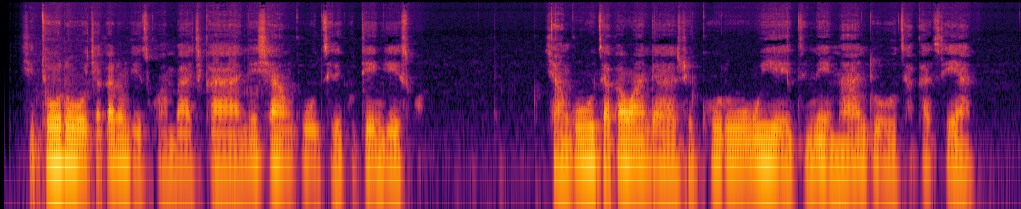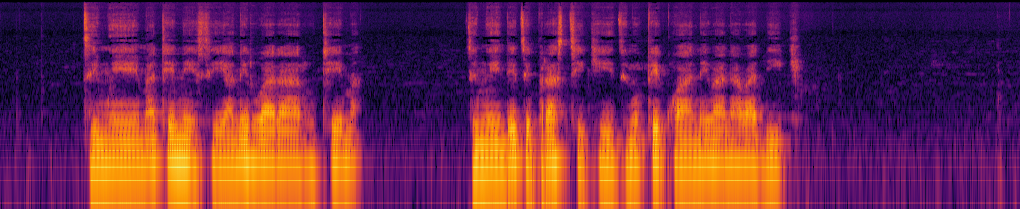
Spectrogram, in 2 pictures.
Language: Shona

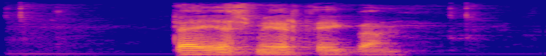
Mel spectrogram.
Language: Hungarian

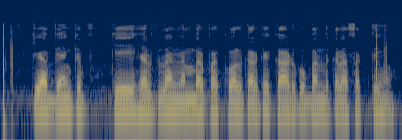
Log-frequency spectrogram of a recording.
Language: Hindi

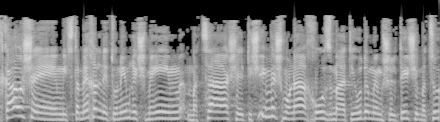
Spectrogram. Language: Hebrew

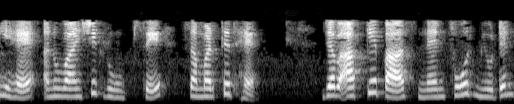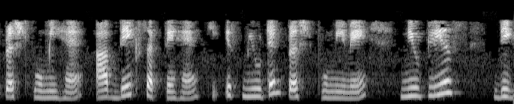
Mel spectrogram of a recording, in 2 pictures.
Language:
Hindi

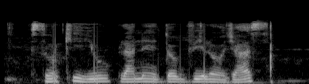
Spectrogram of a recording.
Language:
Esperanto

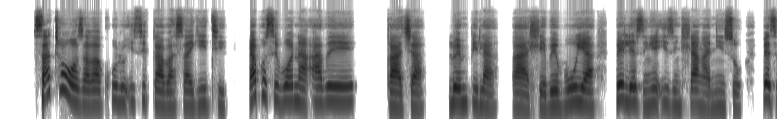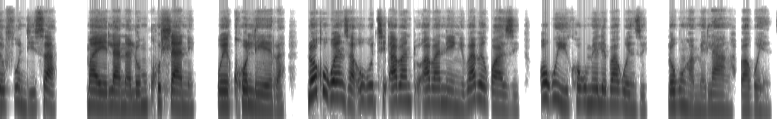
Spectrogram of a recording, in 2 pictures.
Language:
North Ndebele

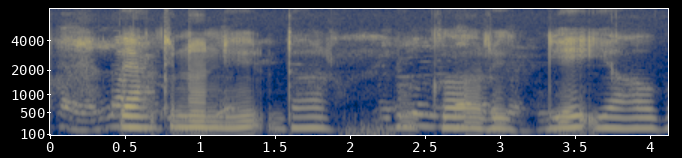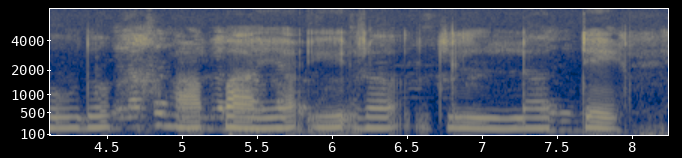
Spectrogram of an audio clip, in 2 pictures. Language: Kannada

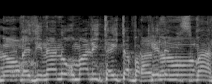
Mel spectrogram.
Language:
Hebrew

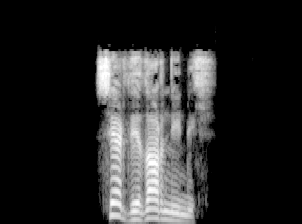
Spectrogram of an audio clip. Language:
Kabyle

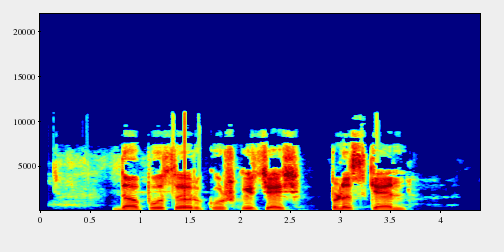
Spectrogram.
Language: Yidgha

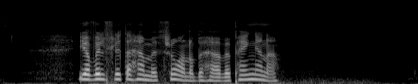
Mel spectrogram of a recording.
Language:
Swedish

